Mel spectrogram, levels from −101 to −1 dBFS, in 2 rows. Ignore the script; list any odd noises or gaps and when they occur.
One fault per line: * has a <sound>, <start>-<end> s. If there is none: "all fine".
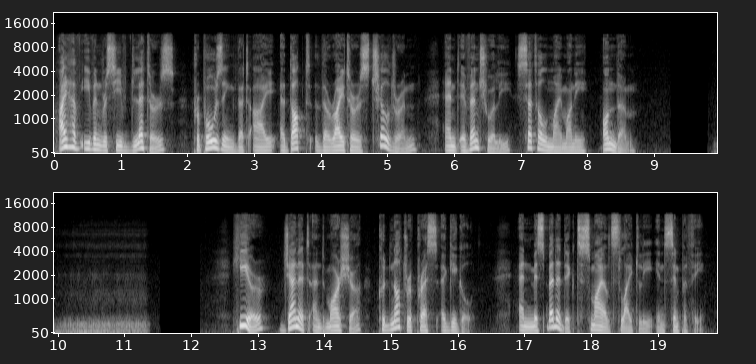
* has a breath, 9.9-11.4 s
